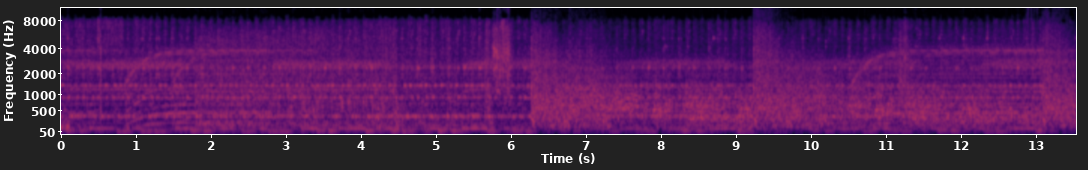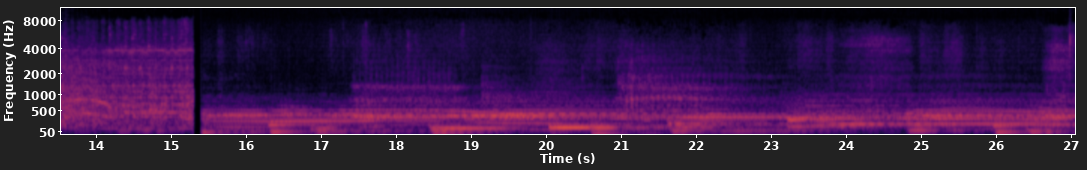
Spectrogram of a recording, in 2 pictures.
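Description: A film soundtrack. For about fifteen seconds it is a dense, noisy action mix with sounds that rise and fall in pitch. It then cuts off abruptly and gives way to film score music with sustained tones.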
